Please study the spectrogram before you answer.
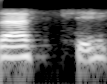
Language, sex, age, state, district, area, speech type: Bengali, female, 30-45, West Bengal, Dakshin Dinajpur, urban, conversation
